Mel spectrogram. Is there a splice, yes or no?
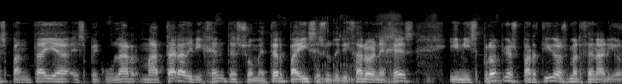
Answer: no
